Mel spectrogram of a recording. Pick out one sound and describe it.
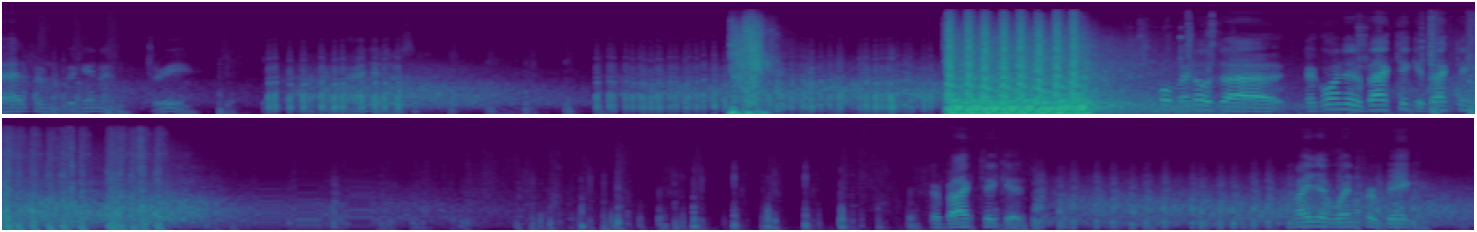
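Footsteps crunch over gravel and dirt.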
